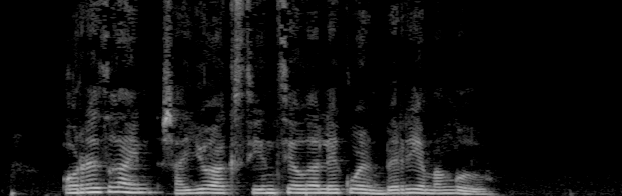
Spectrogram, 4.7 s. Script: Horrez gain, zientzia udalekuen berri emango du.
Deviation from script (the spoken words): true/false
true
